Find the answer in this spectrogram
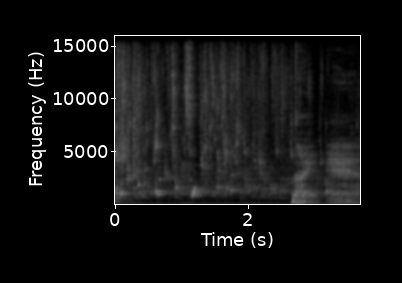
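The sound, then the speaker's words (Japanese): Hot bath water sloshes and trickles softly as a towel is floated on the surface and lifted from underneath. Small splashes give way to a brief louder gurgle near the end. “タオルをお湯に浮かべて、まん丸の手を作って下から持ち上げるっす。”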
